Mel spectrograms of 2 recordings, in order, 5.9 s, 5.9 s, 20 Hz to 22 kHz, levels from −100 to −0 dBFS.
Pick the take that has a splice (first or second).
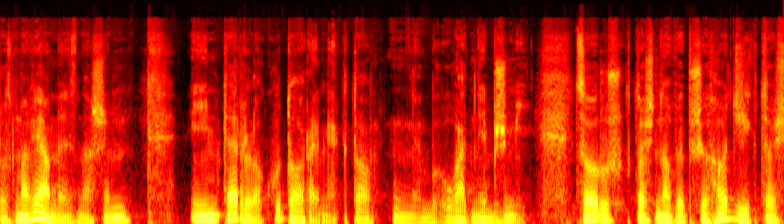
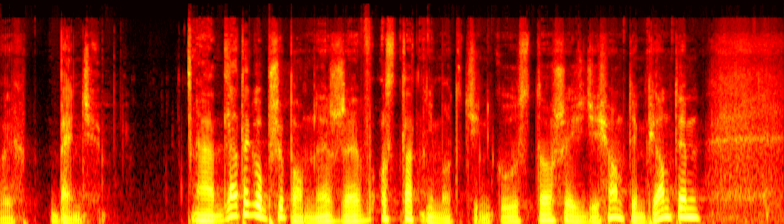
first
